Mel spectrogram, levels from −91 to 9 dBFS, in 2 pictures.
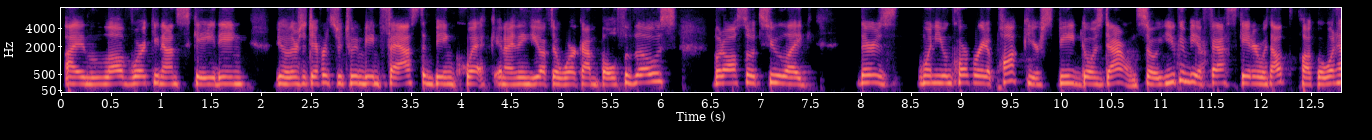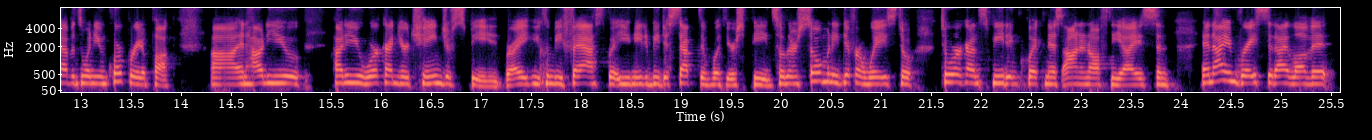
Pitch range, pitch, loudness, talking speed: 195-225 Hz, 210 Hz, -20 LUFS, 265 wpm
